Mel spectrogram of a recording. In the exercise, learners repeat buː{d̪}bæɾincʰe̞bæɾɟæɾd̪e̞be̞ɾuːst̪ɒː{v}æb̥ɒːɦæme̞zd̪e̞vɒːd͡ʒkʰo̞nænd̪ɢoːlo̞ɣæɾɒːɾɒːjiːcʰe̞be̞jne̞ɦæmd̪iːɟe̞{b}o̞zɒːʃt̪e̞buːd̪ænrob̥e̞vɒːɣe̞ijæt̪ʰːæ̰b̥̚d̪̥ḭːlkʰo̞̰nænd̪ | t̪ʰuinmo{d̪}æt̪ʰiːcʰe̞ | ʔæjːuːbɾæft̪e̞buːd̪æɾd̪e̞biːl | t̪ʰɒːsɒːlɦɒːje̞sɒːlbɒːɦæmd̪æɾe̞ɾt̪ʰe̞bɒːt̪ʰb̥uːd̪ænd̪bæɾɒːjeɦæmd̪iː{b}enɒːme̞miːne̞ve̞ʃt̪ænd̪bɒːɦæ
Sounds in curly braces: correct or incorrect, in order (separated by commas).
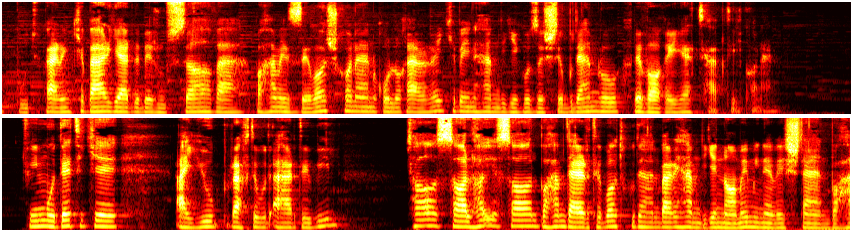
correct, correct, incorrect, incorrect, incorrect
